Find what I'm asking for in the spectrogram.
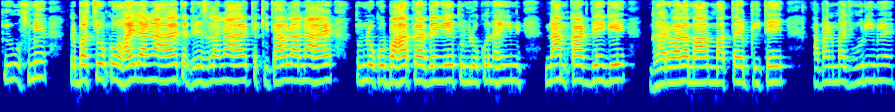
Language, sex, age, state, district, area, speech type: Hindi, female, 60+, Uttar Pradesh, Ghazipur, rural, spontaneous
